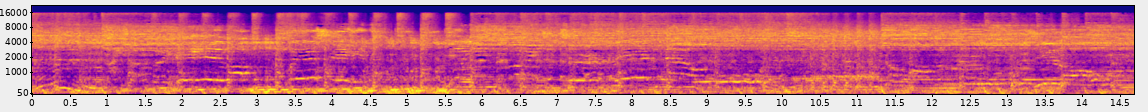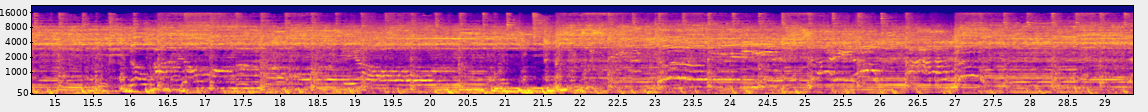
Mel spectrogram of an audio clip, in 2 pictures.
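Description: A heavy rock band playing loud and live: distorted electric guitars and a drum kit, with a singer's voice over them.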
